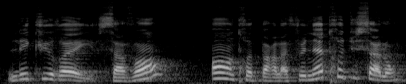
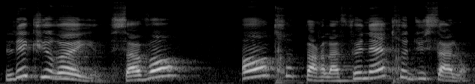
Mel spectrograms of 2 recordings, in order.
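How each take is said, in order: First: Said in the usual way. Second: Slow, careful read with a rising pause after savant; slow reading aloud. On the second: Shown as a demonstration. Teacher to pupils, reading the example sentence slowly. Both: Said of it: "Et j'oublie pas le point à la fin".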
